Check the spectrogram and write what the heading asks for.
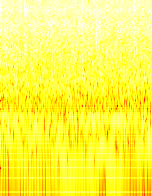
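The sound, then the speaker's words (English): Heavy storm rain pours down outside a manor, pelting the topiary of a maze, in a steady, dense hiss that stays even throughout, with a faint low droning hum running beneath it. No voices are heard. “As the storm rages outside, nature's fury becomes romantic in the refuge of the manor.”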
